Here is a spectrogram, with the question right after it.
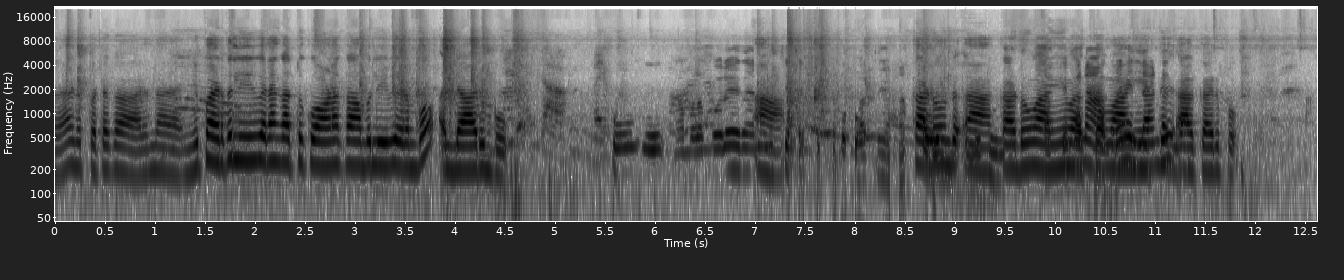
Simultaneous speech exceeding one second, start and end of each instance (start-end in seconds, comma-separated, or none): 9.0-11.3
